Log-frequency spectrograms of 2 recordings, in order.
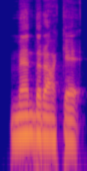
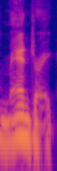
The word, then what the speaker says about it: mandrake: I always pronounced that word mandarake, and then I was like, "Bro, it's pronounced." So someone was like, "Bro, it's pronounced mandrake."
